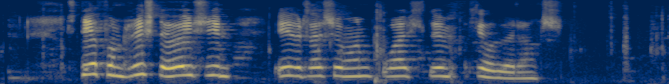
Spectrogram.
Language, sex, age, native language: Icelandic, male, 11, Icelandic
